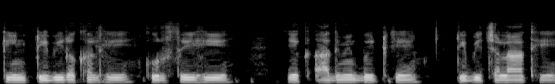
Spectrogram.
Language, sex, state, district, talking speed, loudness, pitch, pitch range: Awadhi, male, Chhattisgarh, Balrampur, 170 wpm, -18 LUFS, 105 Hz, 105-110 Hz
